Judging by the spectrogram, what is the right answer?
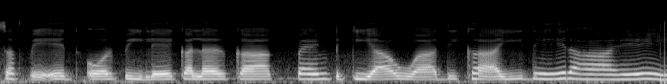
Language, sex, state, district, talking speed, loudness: Hindi, female, Rajasthan, Jaipur, 110 wpm, -13 LUFS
